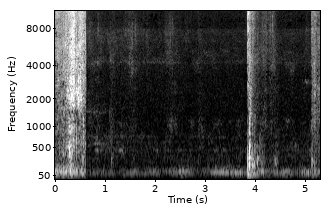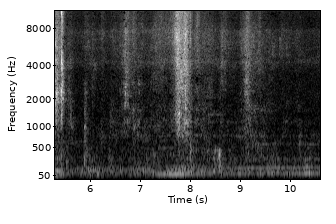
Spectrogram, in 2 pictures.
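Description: Faint handling sounds during an eggplant harvest: a brief rustle of leaves at the start, then one sharp click about four seconds in, with a few softer rustles after it.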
